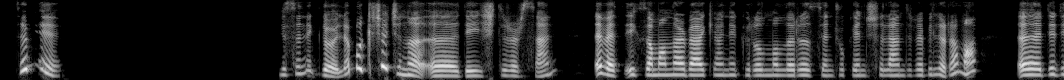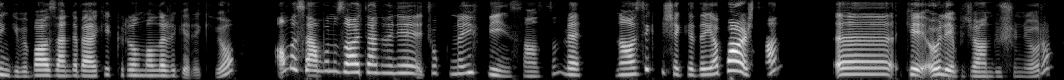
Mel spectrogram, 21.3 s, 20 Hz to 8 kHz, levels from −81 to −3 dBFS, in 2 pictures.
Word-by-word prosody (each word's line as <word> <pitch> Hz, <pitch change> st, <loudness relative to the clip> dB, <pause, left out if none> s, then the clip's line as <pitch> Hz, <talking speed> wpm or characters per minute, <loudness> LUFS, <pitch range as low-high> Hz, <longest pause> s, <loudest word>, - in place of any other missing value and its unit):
Tabii. 345 Hz, -, 0 dB, 2.2 s
Kesinlikle 260 Hz, -, -5 dB
öyle. -, -, +1 dB
Bakış 455 Hz, +2 st, +2 dB
açını, 220 Hz, -, +2 dB
ııı, 180 Hz, 0 st, +3 dB
değiştirirsen, 180 Hz, -, -4 dB, 0.4 s
evet, 205 Hz, -7 st, +4 dB
ilk 215 Hz, -1 st, -5 dB
zamanlar 215 Hz, +1 st, +2 dB
belki, 205 Hz, 0 st, +2 dB
hani, 210 Hz, 0 st, -8 dB
kırılmaları 200 Hz, 0 st, -4 dB
seni 195 Hz, -1 st, -11 dB
çok 205 Hz, 0 st, -19 dB
endişelendirebilir 200 Hz, +2 st, -5 dB
ama, 330 Hz, +5 st, 0 dB, 0.4 s
eee, 215 Hz, +1 st, +5 dB
dediğin 230 Hz, -2 st, -4 dB
gibi 170 Hz, -1 st, -14 dB
bazen 195 Hz, -2 st, +2 dB
de 195 Hz, -1 st, -8 dB
belki 185 Hz, +5 st, -1 dB
kırılmaları 190 Hz, -2 st, -5 dB
gerekiyor, 190 Hz, -, -8 dB, 0.4 s
ama 450 Hz, -2 st, 0 dB
sen 395 Hz, -2 st, +2 dB
bunu 355 Hz, -1 st, -8 dB
zaten, 315 Hz, -2 st, +4 dB
hani, 280 Hz, -1 st, -3 dB
çok 275 Hz, -1 st, -17 dB
naif 275 Hz, +5 st, -5 dB
bir 220 Hz, -2 st, -1 dB
insansın 170 Hz, -, -13 dB
ve 220 Hz, -1 st, +2 dB, 0.3 s
nazik 235 Hz, -, 0 dB
bir 315 Hz, -, -15 dB
şekilde 220 Hz, -4 st, -4 dB
yaparsan, 345 Hz, -, +6 dB, 0.6 s
ııı, 235 Hz, 0 st, +2 dB
ki 450 Hz, +1 st, +3 dB
öyle 225 Hz, -2 st, +4 dB
yapacağını 165 Hz, -2 st, -3 dB
düşünüyorum. 160 Hz, -, -12 dB
210 Hz, 125 wpm, -21 LUFS, 195-265 Hz, 2.2 s, yaparsan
